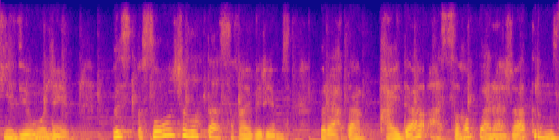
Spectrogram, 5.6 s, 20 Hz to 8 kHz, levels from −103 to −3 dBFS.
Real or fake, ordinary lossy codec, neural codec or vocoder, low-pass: real; Opus, 16 kbps; none; 7.2 kHz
